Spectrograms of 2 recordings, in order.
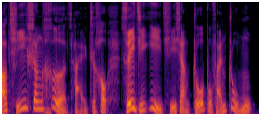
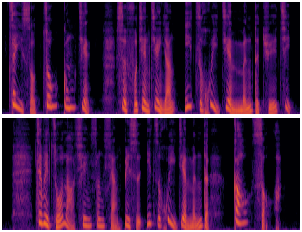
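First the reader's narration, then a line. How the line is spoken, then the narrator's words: Soft voice. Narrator (Chinese): 王语嫣轻声地说道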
